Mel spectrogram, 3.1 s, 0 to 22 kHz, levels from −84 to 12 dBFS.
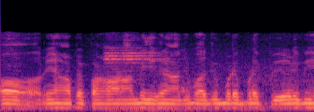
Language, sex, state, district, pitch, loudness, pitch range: Hindi, male, Odisha, Malkangiri, 110 Hz, -16 LUFS, 110-115 Hz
